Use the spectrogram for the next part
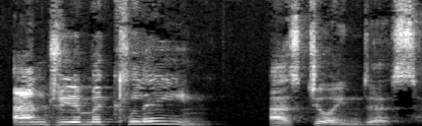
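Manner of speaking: high and slow, savouring the name; excited announcement. Real, not acted. Announcing a famous friend joining the stream, excited and slow. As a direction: announce her like a special guest.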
